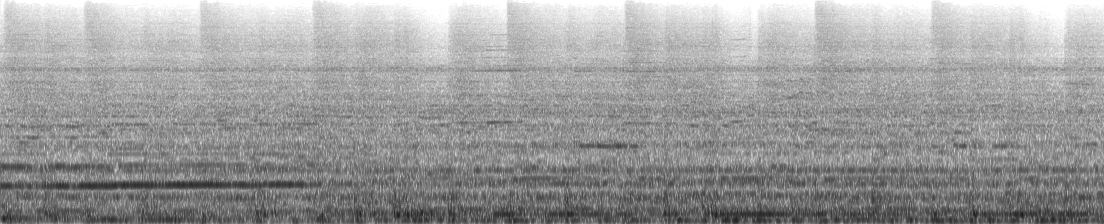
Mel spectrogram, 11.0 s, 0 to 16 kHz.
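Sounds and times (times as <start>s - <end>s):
rock band with brass section: 0.0s - 11.0s.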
